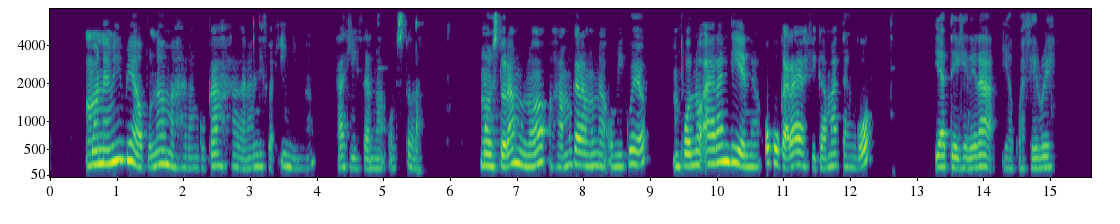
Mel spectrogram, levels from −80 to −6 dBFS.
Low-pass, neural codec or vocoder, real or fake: 7.2 kHz; none; real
